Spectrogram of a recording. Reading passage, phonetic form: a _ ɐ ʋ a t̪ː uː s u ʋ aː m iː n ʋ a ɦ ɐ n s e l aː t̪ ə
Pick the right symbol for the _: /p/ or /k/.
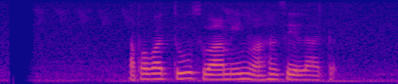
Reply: p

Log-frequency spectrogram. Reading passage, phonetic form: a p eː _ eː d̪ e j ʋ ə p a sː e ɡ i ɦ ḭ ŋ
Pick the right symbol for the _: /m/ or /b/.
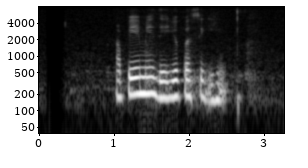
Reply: m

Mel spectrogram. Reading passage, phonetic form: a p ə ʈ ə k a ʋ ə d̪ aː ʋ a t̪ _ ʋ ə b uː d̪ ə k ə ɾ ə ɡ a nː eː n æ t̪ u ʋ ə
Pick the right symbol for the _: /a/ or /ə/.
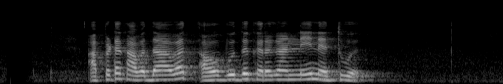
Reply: a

